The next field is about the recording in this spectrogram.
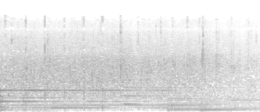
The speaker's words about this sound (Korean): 우리의 예배를 받으시는 하나님께 감사 영광의 박수 올려드리겠습니다. 할렐루야.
